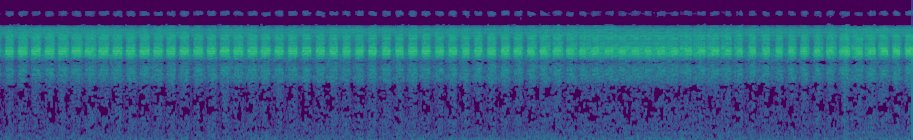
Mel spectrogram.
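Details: Summer cicada chorus in Provence, southern France, a continuous shrill buzz broken into quick regular pulses about three per second, evenly sustained across the whole stretch without other voices.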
